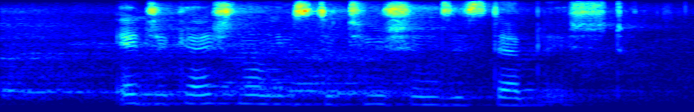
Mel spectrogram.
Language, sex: English, female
